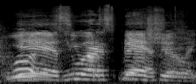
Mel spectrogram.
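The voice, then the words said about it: Put-on Russian accent. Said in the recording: “I love that Russian accent that you use.”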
